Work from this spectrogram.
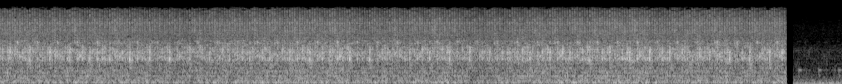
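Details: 1994 Chevy Silverado C1500 6.5 turbo-diesel at idle, mic where knock is loudest: rough clattering idle with hard steady knock; cause not yet found.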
